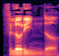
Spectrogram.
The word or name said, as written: Florindo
